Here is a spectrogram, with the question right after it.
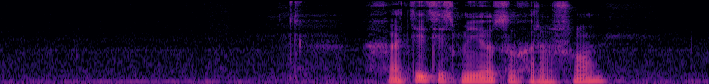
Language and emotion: Russian, neutral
